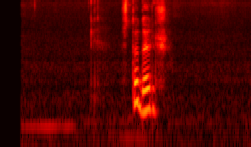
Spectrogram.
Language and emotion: Russian, neutral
